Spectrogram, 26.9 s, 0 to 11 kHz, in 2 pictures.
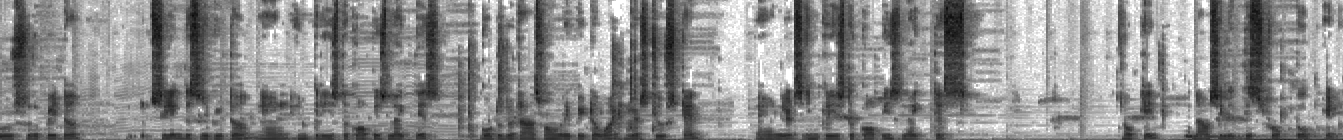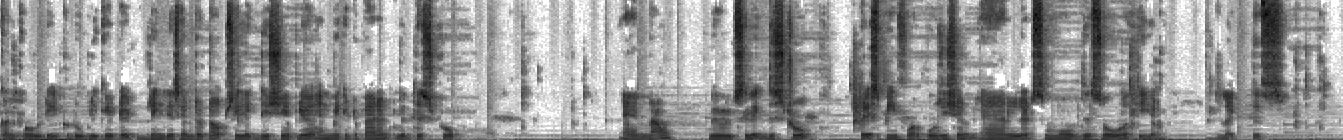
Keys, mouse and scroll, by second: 6.3 Return, 7.6-10.5 drag, 13.3 ctrl+d, 14.0-15.7 drag, 18.5 space, 19.8 click, 22.1 p, 23.2-24.8 drag, 24.8 space.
